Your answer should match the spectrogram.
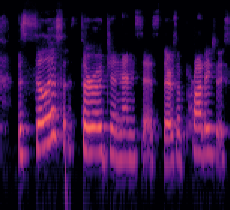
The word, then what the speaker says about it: Bacillus thuringiensis: Bacillus thuringiensis. Bacillus thuringiensis.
